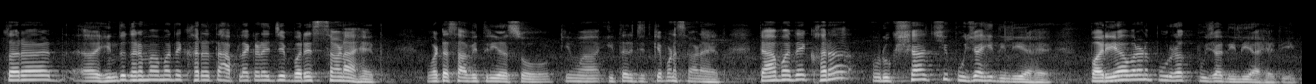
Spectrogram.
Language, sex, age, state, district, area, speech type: Marathi, male, 30-45, Maharashtra, Yavatmal, urban, spontaneous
